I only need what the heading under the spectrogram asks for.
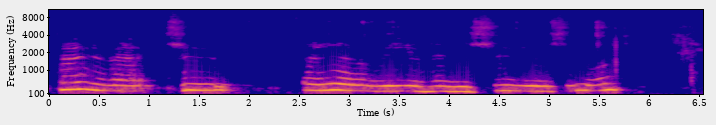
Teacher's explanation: the quality of her voice is really soft the voice is lower there's a little bit of a hyper nasality component to it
